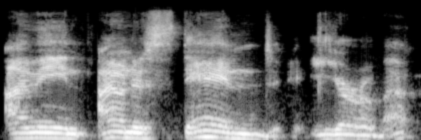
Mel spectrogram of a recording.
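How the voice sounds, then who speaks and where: A man hosting a podcast interview in a relaxed, easygoing way, laughing often and leaning on "you know". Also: medium pitch, takes it slowly. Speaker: podcast host. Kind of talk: casual interview chat.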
